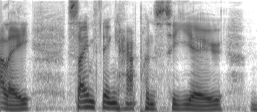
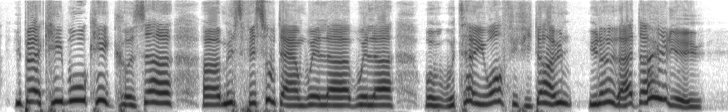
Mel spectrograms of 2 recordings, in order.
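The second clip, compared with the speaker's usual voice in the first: cracking adolescent voice, much higher, louder; 13 semitones higher, 4 dB louder than usual. A game master voices a teenage character warning two players, voice cracking with puberty. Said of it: "his voice is beginning to break".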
